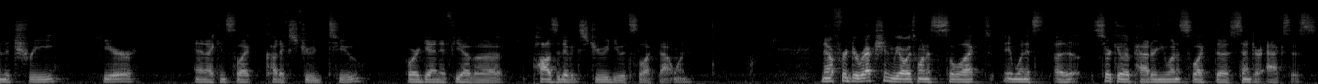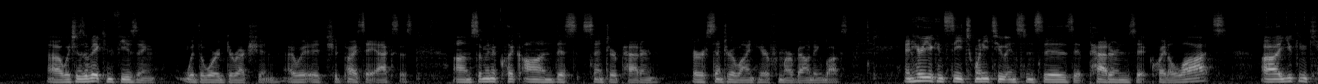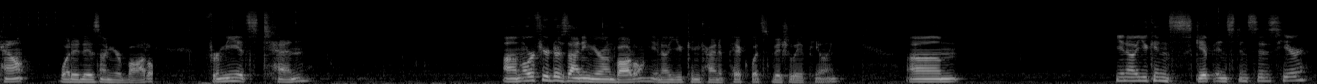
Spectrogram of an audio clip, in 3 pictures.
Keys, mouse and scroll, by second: 2.8 click, 7.1 middle click, 7.3-7.7 scroll, 11.5-12.0 scroll down 1, 18.0 click, 18.9 scroll up 1, 19.1-20.7 middle drag, 20.7-21.2 scroll down 1, 21.8 middle click, 22.1-22.5 scroll, 23.5 scroll up 1, 23.5 middle click, 23.8 scroll, 25.7 click, 29.8-30.9 typing, 31.8-32.4 scroll up 1, 32.4 middle click, 32.7 scroll, 38.4 click.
